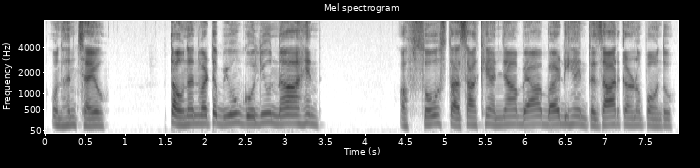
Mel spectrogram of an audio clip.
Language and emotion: Sindhi, sad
